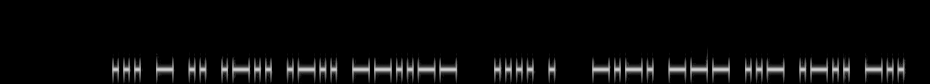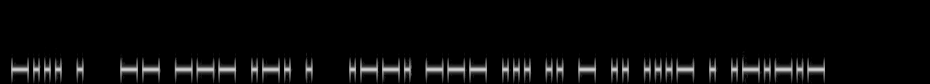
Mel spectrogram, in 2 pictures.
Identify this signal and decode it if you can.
Morse code, heard as a keyed tone, about 22 wpm, 700 Hz. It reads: STILL, HE COULD BE MORE POSITIVE.
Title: Sentences from Top 1000 Words - Review Part 5 - 22wpm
